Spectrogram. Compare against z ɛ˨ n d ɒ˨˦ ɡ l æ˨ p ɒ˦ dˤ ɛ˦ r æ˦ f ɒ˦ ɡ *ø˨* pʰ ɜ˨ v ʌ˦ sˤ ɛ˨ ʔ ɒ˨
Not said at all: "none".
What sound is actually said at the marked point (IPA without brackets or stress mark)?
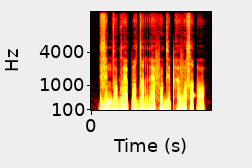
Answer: ɛ˨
